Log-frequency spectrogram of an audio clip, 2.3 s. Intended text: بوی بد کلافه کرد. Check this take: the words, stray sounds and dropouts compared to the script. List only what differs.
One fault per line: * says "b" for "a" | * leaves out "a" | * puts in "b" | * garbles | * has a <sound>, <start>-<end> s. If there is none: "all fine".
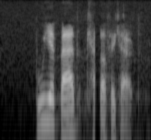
* has a dropout, 1.4-1.5 s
